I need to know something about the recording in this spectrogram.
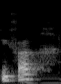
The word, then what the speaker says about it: Aoife: at ifa underscore ifa so for anyone that was like wondering why there's so many vowels in my name and it's pronounced fifa this efa spelling is probably easier to get your head around and yeah that's me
